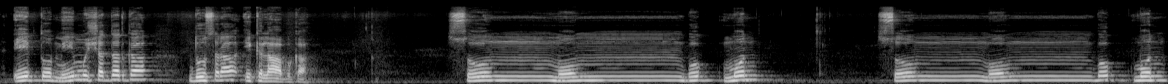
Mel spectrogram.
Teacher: اب اس پر دو غنے ہوئے، ایک تو میم مشدد کا دوسرا اقلاب کا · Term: غنہ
